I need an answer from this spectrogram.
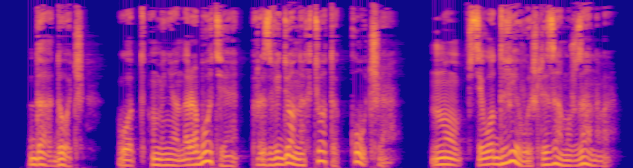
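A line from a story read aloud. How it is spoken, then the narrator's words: Deep supportive voice. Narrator (Russian): пробасил отец, старающийся поддержать жену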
